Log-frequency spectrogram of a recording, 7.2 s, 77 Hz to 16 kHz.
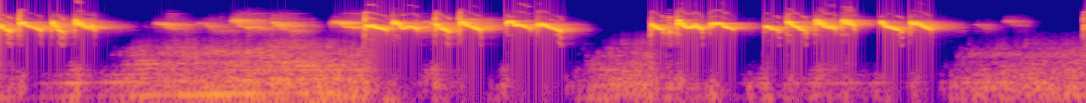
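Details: Malaysian Oriental white-eye (Mata Puteh), caged and out of form, singing buka style on 1 August 2023: repeated fast phrases of high, sweet chirping in several bursts, with a soft low rumble in the background early on.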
